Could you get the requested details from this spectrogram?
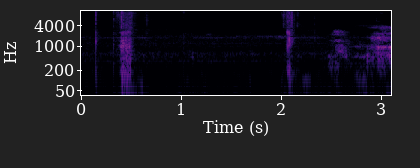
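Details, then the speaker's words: Two sharp cracking pops about 1.5 s apart during hilot bone-setting manipulation of the back of a woman lying down, told to relax. She has back, elbow and knee pain. Many cracks are said to mean pain. Joint cavitation during spinal manipulation. "Pag maraming lagutok, ibig sabihin masakit."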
